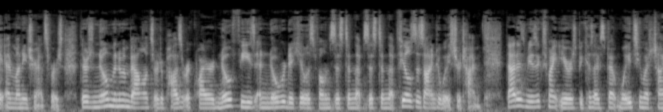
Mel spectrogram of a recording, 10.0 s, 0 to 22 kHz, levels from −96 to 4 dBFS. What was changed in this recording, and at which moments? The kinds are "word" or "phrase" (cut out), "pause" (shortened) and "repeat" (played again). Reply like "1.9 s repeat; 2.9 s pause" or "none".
5.4 s repeat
